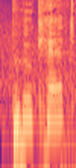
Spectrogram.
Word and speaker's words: Phuket: I guess the first thing we should get out of the way, do we pronounce it Phuket or Phuket?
